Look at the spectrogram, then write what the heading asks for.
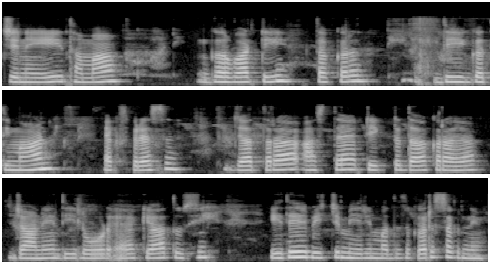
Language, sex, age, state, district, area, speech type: Dogri, female, 30-45, Jammu and Kashmir, Kathua, rural, read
